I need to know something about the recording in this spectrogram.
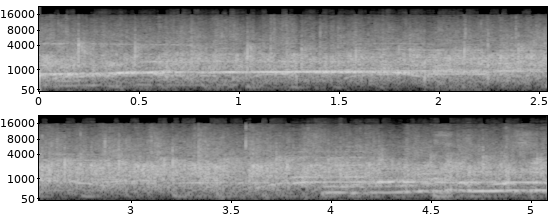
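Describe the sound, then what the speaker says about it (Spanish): An audience applauding at a talk on anti-racist transfeminism, dense sustained clapping from a room of people, with voices audible underneath throughout. "así que les pido un aplauso"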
